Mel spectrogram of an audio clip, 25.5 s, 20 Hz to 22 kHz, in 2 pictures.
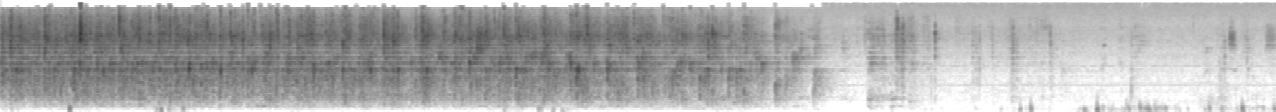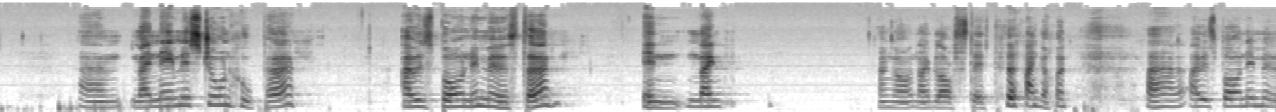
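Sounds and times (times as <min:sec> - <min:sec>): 
crowd applauding: 0:00.0 - 0:08.4
shuffling and faint movement in a room: 0:08.8 - 0:12.9
speech: 0:13.6 - 0:15.8, 0:16.8 - 0:18.4, 0:19.2 - 0:20.1, 0:21.6 - 0:25.5.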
